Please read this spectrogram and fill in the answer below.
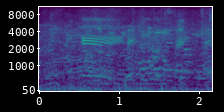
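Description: Indistinct background voices of people talking over a steady low rumble, with a brief high-pitched call about half a second in.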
